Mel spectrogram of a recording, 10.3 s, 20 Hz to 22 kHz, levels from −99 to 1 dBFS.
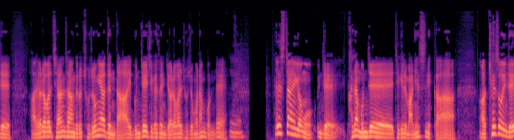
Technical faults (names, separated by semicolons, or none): rebuffering stall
